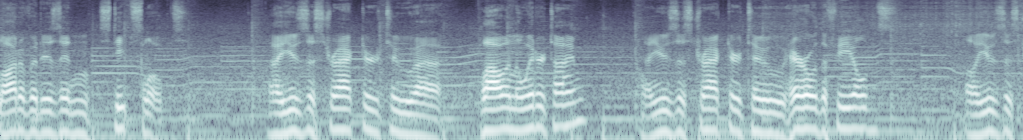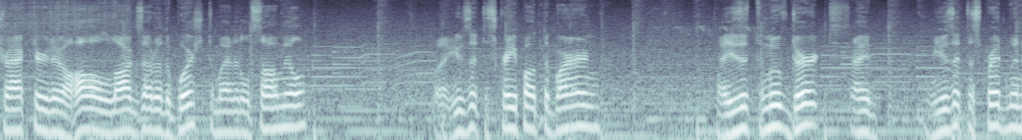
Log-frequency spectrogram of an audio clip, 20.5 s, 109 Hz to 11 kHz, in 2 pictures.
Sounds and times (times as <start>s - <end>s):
Speech: 0.0s - 1.8s, 2.7s - 5.8s, 6.4s - 8.9s, 9.6s - 13.3s, 14.6s - 16.2s, 17.4s - 20.4s
Music: 0.0s - 20.4s.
